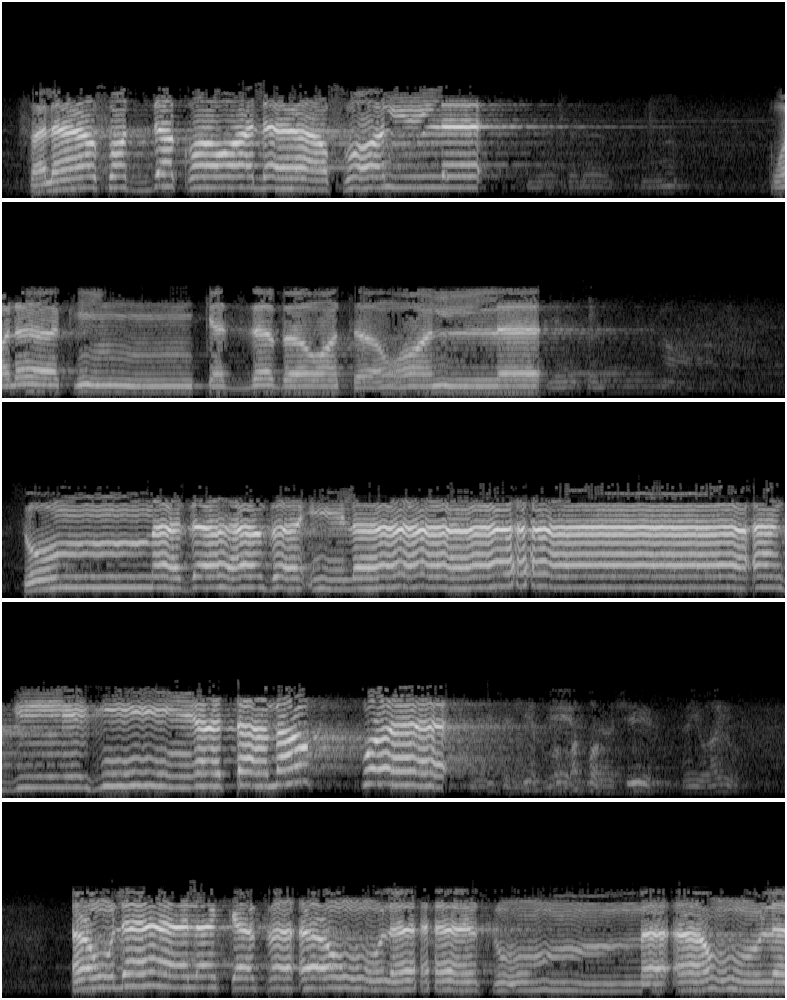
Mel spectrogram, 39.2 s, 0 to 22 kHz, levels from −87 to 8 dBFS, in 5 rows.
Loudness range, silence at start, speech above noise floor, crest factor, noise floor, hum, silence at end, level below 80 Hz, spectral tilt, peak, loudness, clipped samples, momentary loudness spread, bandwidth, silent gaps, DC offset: 14 LU; 0.3 s; 46 dB; 14 dB; -62 dBFS; none; 0 s; -74 dBFS; -0.5 dB/octave; -4 dBFS; -15 LUFS; under 0.1%; 16 LU; 4.1 kHz; none; under 0.1%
